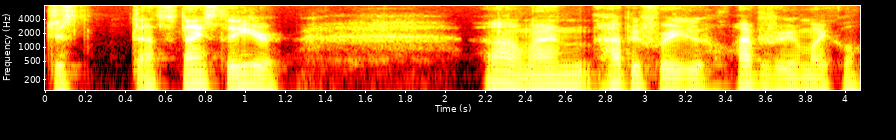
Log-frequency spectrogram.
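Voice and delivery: emotional, choked-up voice, catching. Podcast host reacting to michael's story about his kid, choked up. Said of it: "I'm getting choked up".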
